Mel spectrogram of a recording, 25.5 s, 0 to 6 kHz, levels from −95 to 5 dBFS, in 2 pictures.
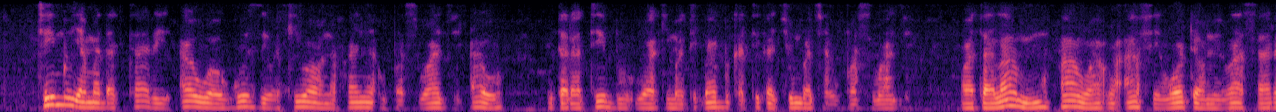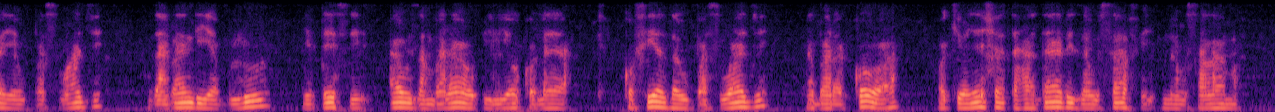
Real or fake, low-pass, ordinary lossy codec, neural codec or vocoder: fake; 5.4 kHz; Opus, 32 kbps; codec, 24 kHz, 3.1 kbps, DualCodec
